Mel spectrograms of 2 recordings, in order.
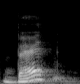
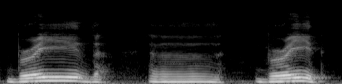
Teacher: breath, no vibration. breathe, breathe, vibration, voiceless, voiced.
